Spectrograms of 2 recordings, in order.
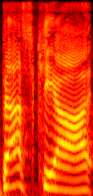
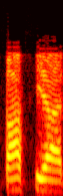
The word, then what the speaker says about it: Basquiat: I'm being told now that Basquiat is actually a hard T, and it's not French.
